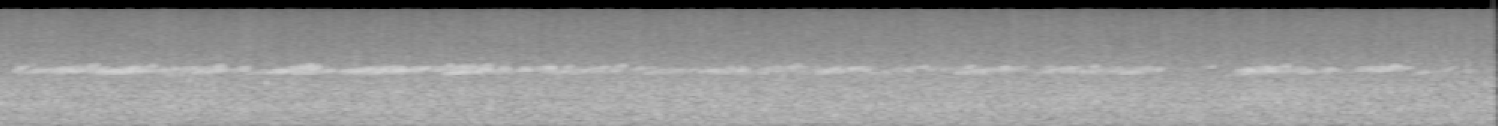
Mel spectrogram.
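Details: Frogs calling by a river deep in a pristine, mossy forest, a loud, shrill, pulsing trill that holds almost continuously, with a short gap near the end, above steady rushing river noise.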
